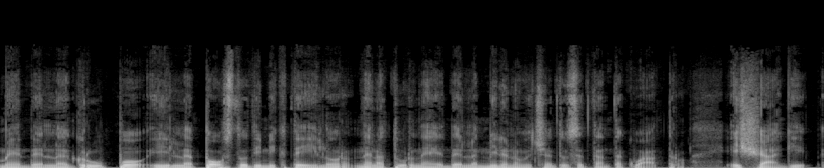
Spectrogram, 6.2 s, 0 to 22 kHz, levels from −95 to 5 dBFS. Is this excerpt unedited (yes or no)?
yes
